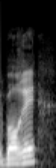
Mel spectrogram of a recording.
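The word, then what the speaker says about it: Vogue: Aquí bogue se pronuncia bogue directamente. otros en otros países lo se pronuncia más así de forma eh original que el no y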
